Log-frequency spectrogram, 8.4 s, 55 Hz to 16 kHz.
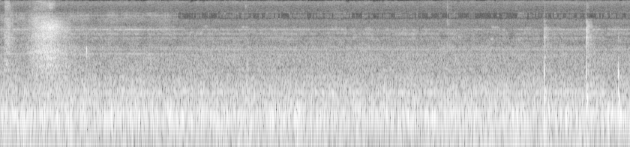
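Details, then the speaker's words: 1994 Hunter Legacy 52-inch ceiling fan on high speed: a soft, steady rush of air, fairly loud wind noise, with no ticking, rubbing or wobble; it runs normally. "go up the high now I don't know if you guys can hear it but there's some pretty loud wind noise"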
